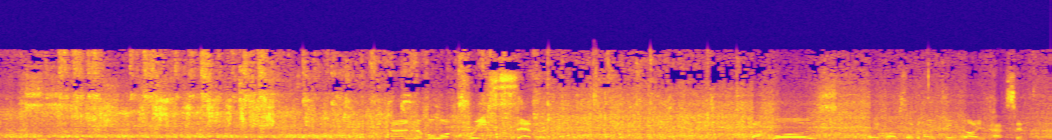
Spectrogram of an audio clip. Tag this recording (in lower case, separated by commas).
clickety-clack, underground, rail transport, train, railroad car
